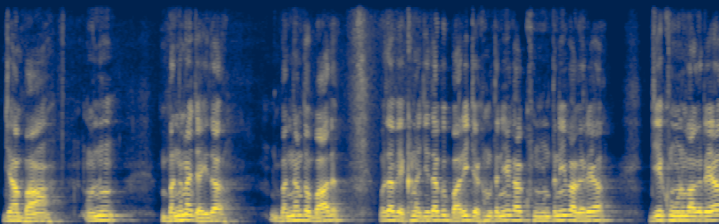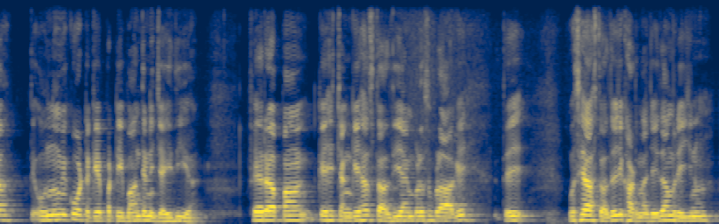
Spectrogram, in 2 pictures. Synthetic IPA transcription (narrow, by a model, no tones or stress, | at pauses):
d͡ʒãːbãː | oːnũː | bənd̪nãːt͡ʃaːiːd̪aː | bənd̪əɳt̪õːbaːd̪oːd̪aːʋeːkʰnaːd͡ʒeːd̪aːk̬oːiːbaːɾiːd͡ʒəkʰmət̪nĩːɡaːkʰuːnt̪ːnĩːʋəɡɾɪaː | d͡ʒeːkʰuːnʋəɡɾɪaːt̪ḛːoːnũːʋĩːkoːʈkeːpəʈːiːbãːd̪eːñiːt͡ʃaːiːd̪iːɛː | pʰɪɾaːpãːkɪɦet͡ʃəŋɡeːɦəst̪aːld̪iːɛɛ̃mbləsbəɽaːkeːt̪eːʊt̪ʰːeːɦəst̪aːld̪ːɪt͡ʃkʰəɽnãːt͡ʃaːiːd̪aːməɾiːd͡ʒnũː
